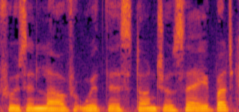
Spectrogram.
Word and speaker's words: Don José: You asked why I mispronounced Don Jose. Right? It's into a cultural thing here. Bizet is French. And the opera is in French. – And the opera is in French, not in Spanish. – That's why he's called Don José.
